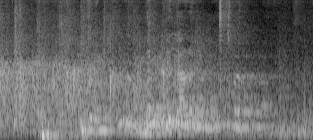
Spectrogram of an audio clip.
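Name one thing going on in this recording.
A second woman speaks through a microphone.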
